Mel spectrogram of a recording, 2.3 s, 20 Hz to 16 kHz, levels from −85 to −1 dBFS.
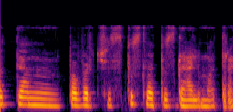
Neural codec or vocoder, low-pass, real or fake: none; 7.2 kHz; real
